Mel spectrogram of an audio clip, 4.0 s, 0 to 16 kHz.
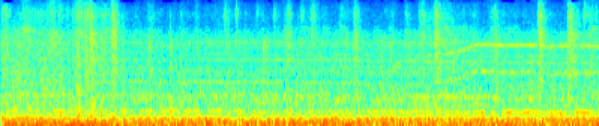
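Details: Arriva Yorkshire Wright Commander bus 1409 (YJ57 BVT) on service 203 from Dewsbury to Leeds: steady bus drone with thin high squeaks and a faint rising squeal over it, source unclear; squeaking noise.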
